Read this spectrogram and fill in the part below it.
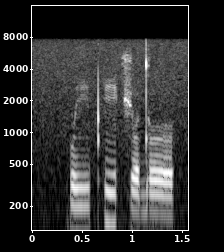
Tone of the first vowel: low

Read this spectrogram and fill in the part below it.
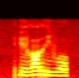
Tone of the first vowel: low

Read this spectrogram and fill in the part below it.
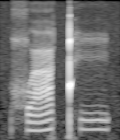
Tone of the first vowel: rising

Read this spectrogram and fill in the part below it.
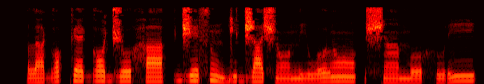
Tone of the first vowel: low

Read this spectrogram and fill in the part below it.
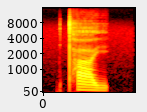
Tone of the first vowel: falling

